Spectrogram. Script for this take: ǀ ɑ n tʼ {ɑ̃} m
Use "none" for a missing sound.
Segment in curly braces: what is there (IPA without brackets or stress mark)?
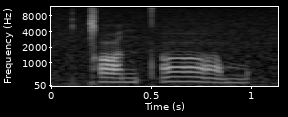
ɑ̃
